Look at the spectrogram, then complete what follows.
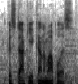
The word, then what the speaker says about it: Costaki Economopoulos: now joined by the biggest name in comedy cuz stocky economy opolis that's how you say it right that's how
